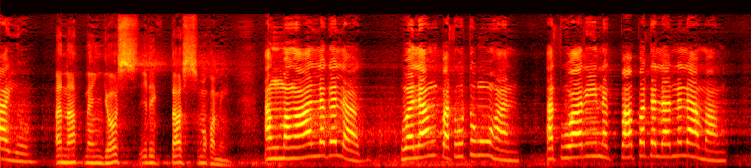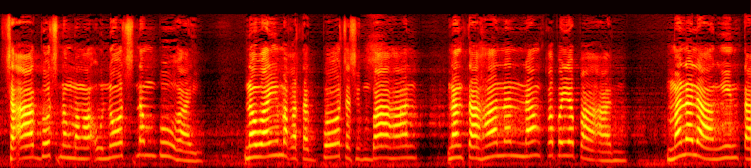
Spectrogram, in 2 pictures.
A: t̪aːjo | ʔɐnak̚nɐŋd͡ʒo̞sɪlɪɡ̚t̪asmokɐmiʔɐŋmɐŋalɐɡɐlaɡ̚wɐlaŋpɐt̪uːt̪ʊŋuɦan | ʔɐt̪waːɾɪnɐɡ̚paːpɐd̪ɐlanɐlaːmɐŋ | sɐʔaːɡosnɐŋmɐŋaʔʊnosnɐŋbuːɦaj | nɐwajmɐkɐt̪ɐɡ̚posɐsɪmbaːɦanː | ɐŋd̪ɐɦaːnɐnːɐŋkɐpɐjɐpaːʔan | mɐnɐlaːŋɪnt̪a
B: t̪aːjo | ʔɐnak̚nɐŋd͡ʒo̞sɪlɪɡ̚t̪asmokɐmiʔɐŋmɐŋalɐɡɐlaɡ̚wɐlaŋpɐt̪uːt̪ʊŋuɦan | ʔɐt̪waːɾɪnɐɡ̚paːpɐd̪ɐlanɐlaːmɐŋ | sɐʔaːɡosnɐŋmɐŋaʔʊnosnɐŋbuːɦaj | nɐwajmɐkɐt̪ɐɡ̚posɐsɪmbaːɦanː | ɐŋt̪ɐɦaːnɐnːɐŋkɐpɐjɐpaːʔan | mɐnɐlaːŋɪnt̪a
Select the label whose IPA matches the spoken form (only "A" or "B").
B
